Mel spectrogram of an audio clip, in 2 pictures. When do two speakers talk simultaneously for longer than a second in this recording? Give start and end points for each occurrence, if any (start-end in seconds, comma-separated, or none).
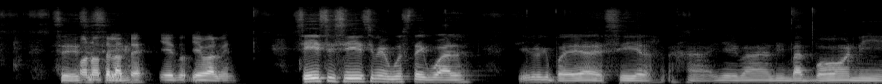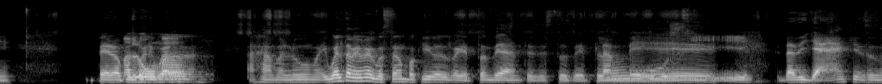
14.8-16.1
